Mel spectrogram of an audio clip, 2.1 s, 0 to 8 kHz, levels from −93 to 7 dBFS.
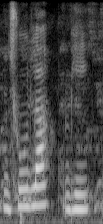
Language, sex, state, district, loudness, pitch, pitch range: Hindi, female, Bihar, Patna, -15 LUFS, 230 Hz, 200-250 Hz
